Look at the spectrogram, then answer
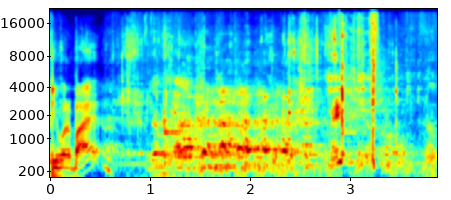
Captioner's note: laughing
